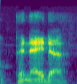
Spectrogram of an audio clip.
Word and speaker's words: Pineda: But this makes me really interested in Daniel Pineda, if I'm saying it correctly.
